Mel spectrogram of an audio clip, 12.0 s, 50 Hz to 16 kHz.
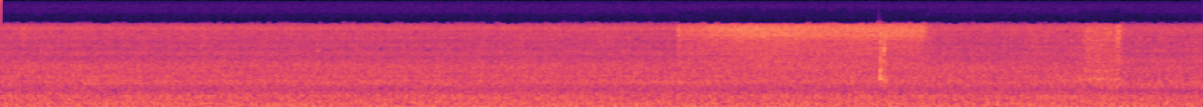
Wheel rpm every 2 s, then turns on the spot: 0, 0, 0, 0, 0, 0.
none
